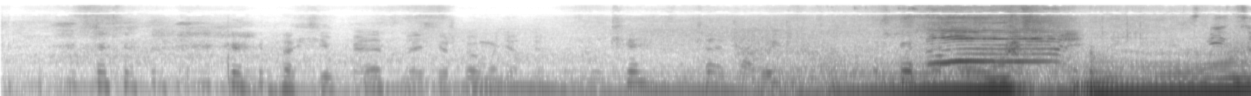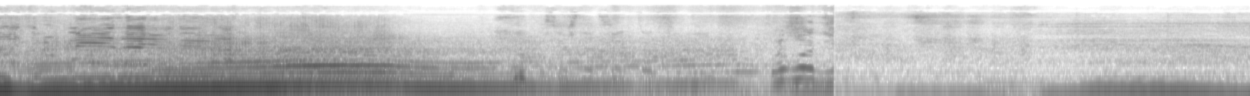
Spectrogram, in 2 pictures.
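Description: A rally car engine roars closer, revs hard and fades into the distance.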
